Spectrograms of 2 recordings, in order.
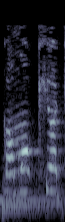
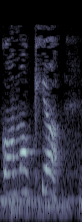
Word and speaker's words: Kamakhya: Kamakhya temple. Kamakshi Amman, this is South India. But Kamakhya is the Bengali Assam.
